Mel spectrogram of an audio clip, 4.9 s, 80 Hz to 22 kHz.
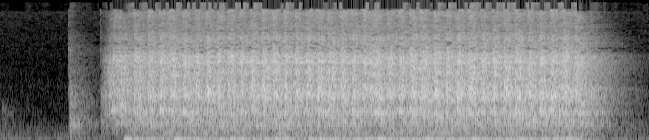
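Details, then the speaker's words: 1982 Yamaha XJ550 Maxim, sat 25 years, carbs mostly rebuilt, cylinders oiled, clutch in: brisk even cranking with compression, about four pulses a second, never fires; cranks but no spark. "Turns over. Sounds like it's got compression. It does have 4 plugs in it. I didn't see any spark."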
